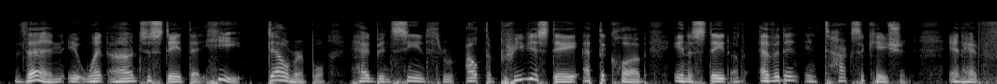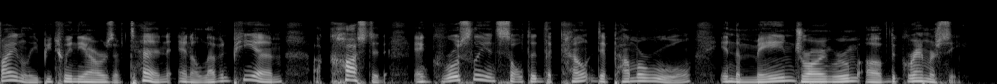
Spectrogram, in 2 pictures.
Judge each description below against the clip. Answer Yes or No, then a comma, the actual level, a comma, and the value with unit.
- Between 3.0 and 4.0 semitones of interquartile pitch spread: No, average, 4.7 semitones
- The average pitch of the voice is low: Yes, low, 130 Hz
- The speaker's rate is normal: Yes, average, 160 wpm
